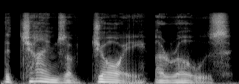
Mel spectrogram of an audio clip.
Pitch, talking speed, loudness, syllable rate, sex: 95 Hz, 125 wpm, -18 LUFS, 3.7 syllables/s, male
